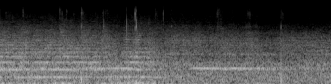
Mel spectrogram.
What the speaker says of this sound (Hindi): भोपाल जंक्शन एक बहुत ही बड़ा स्टेशन है और हमारी ट्रेन इसे भी स्किप कर रही है।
